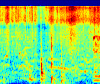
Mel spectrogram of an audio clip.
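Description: Children's voices close by, crowding round a vehicle window as fried snacks are handed out from a plastic bag. A few sharp knocks or rustles come about a second in.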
